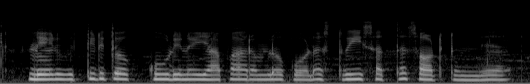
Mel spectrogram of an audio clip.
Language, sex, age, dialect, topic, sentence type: Telugu, female, 18-24, Utterandhra, banking, statement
